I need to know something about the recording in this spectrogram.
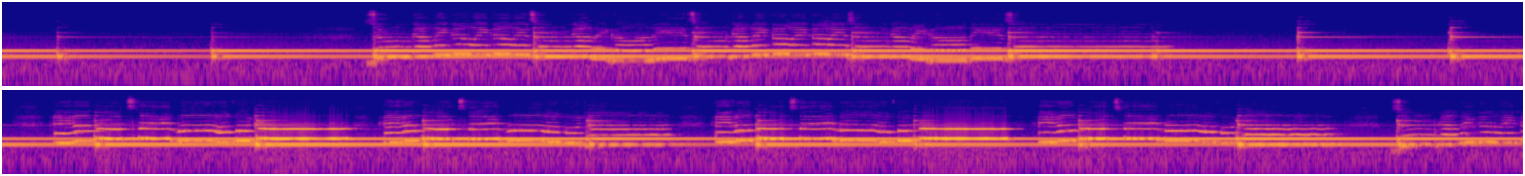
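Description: An Orff barred instrument struck with mallets plays a bordun, A and E together, as steady half notes about every one and a half seconds. A woman's voice sings the melody over it from about four seconds in, with a pause of a few seconds near the middle.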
